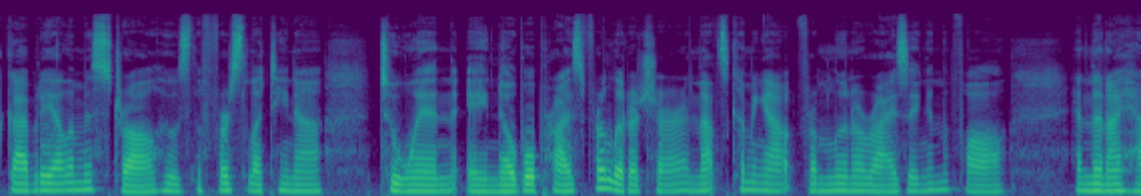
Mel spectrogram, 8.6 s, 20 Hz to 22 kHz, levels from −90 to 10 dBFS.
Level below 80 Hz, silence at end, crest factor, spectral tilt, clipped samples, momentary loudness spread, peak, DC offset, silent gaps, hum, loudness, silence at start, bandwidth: -60 dBFS; 0 s; 16 dB; -5 dB/octave; under 0.1%; 7 LU; -8 dBFS; under 0.1%; none; none; -25 LUFS; 0.05 s; 16 kHz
